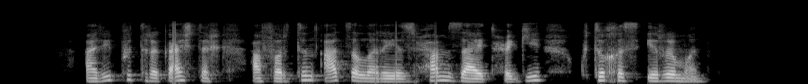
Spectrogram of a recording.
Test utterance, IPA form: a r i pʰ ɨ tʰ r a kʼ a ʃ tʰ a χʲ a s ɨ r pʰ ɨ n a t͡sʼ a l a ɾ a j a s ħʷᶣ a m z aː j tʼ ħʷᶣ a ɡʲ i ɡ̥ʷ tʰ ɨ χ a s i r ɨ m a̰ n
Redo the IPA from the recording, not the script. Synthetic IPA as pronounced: a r i pʰ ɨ tʰ r a kʼ a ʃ tʰ a χʲ a f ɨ r tʰ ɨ n a t͡sʼ a l a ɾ a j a z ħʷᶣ a m z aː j tʼ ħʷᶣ a ɡʲ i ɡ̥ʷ tʰ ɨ χ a s i r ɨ m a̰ n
